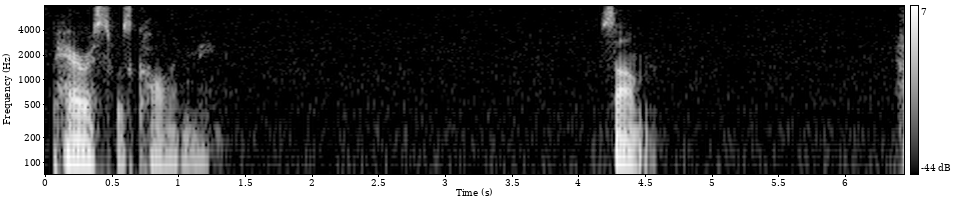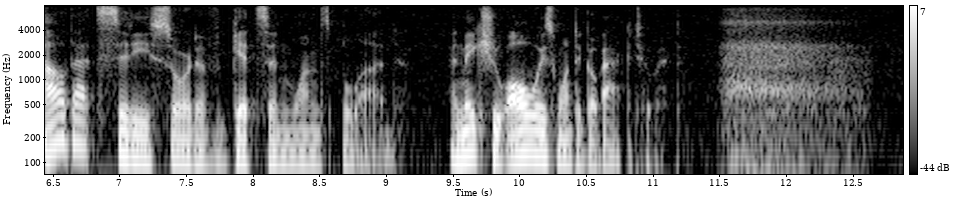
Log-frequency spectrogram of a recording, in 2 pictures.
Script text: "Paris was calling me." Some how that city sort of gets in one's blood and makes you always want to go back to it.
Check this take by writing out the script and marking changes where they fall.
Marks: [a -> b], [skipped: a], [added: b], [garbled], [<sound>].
"Paris was calling me." Some how that city sort of gets in one's blood and makes you always want to go back to it. [breath]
